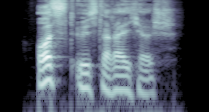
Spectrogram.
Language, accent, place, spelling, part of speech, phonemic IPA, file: German, Germany, Berlin, ostösterreichisch, adjective, /ˈɔstˌʔøːstəʁaɪ̯çɪʃ/, De-ostösterreichisch.ogg
- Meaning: East Austrian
